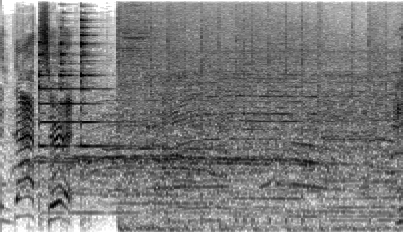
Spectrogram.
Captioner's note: bell ringing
